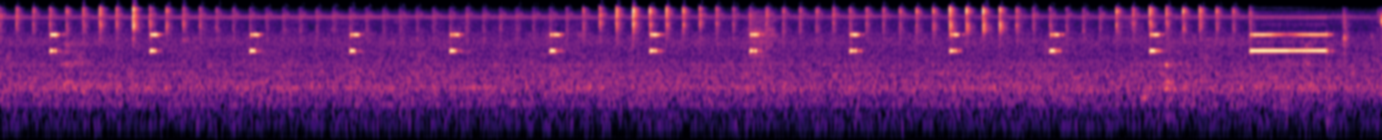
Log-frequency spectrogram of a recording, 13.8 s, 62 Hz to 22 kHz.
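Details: Harmony ClearLift laser facial demo for collagen remodeling: electronic beep-clicks about once a second, roughly 60 a minute, over a steady fan hum, ending in a longer tone. The handpiece hovers just above the skin, 500 pulses on forehead and chin, 1500 per cheek; the patient reports no pain.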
